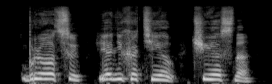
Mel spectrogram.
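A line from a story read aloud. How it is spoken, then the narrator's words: Babbling. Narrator (Russian): залепетал Витангез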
